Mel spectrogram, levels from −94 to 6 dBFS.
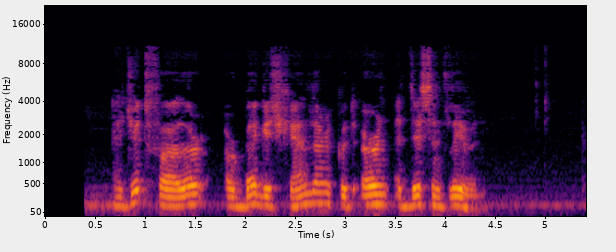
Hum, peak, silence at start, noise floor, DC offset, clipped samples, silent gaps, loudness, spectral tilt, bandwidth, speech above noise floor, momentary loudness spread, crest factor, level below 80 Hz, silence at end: none; -6 dBFS; 0.45 s; -56 dBFS; under 0.1%; under 0.1%; none; -24 LUFS; -7 dB/octave; 11 kHz; 32 dB; 9 LU; 18 dB; -58 dBFS; 1.1 s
